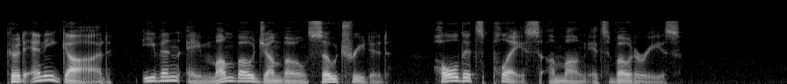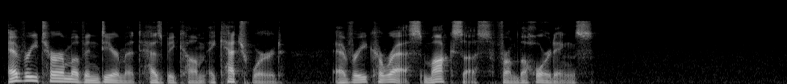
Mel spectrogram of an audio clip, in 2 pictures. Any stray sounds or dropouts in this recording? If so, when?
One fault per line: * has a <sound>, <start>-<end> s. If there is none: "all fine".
all fine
